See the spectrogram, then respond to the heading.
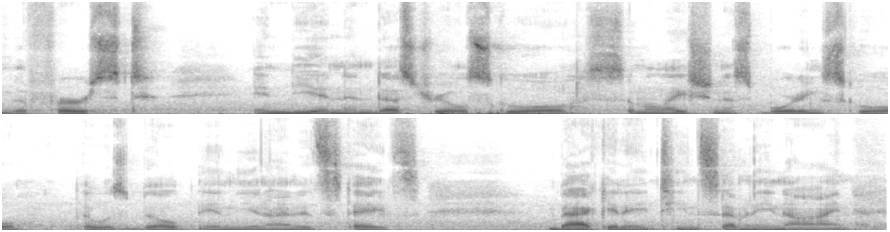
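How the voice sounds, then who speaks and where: A man talks in a very deep, low pitch with monotone, flat intonation at a moderate pace. Noticeable background noise runs under the recording. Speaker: teacher. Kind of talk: casual talk to camera.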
